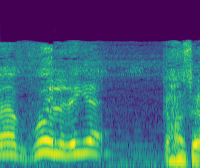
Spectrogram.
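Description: A pitched, voice-like sound wavering quickly up and down for about a second, then a man starts to speak.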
